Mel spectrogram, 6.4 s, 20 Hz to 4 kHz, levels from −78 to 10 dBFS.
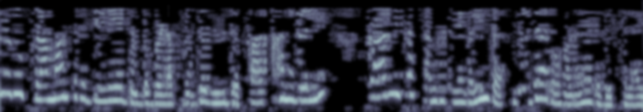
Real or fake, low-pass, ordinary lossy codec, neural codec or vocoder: real; 3.6 kHz; none; none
